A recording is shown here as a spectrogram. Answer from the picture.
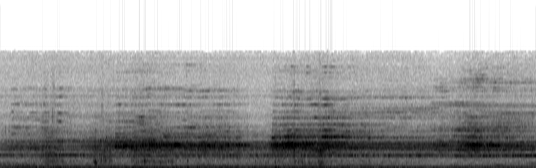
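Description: Freight train passing: a steady low rumble with a high, drawn-out wheel squeal.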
